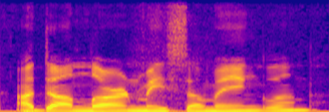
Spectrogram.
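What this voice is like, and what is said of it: Weak put-on southern accent. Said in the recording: “You got to make that southern accent thicker”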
